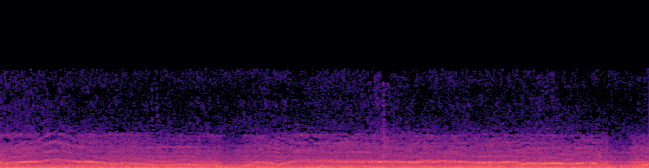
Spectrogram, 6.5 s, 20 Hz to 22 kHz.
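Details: 2009 VW Touareg making a low moaning groan that wavers in pitch when the wheel is turned at low speed or standstill over a quiet idle; the cause was the power steering rack, which was rebuilt.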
